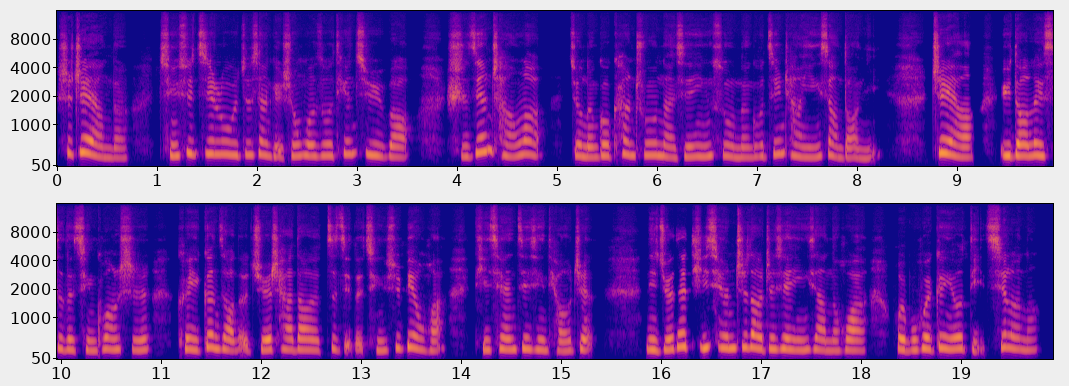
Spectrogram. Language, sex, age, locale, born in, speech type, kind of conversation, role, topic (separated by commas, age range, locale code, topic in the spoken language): Chinese, female, 20-24, zh-CN, China, read, expert-assistant, expert, 心理咨询为什么对每个人效果不同？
